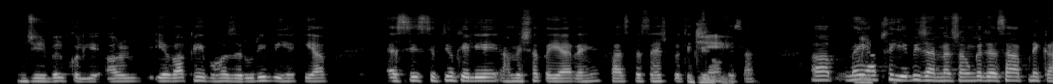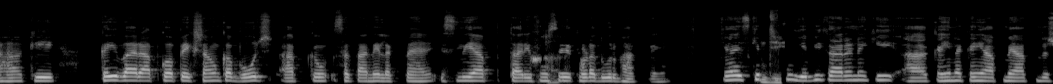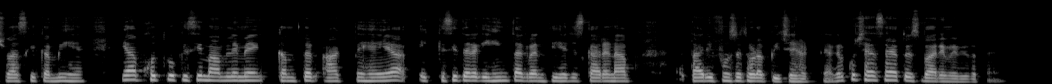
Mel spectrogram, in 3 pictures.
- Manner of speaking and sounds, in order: tapping
- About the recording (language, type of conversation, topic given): Hindi, advice, तारीफ मिलने पर असहजता कैसे दूर करें?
